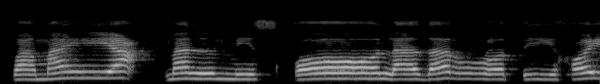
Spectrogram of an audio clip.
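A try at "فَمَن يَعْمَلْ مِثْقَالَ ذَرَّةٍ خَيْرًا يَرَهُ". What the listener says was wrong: tin, daratin ada tanwin di situ. Daratin, tin ada tinnya.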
